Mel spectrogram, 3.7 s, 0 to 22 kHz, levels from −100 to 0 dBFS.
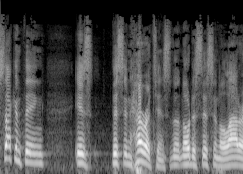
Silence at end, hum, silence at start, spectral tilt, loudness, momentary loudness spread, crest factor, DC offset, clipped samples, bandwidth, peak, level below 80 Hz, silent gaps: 0 s; none; 0 s; -5.5 dB/octave; -18 LUFS; 13 LU; 16 dB; under 0.1%; under 0.1%; 15 kHz; 0 dBFS; -40 dBFS; none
